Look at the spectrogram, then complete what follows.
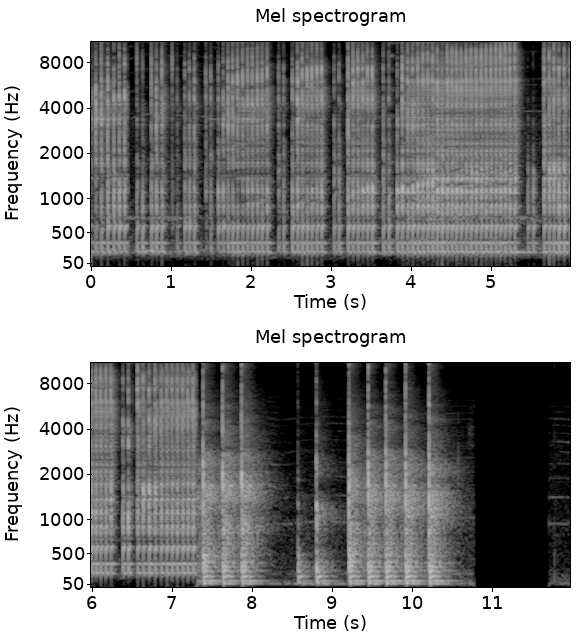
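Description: Rapid rattling of wood on wood with a steady ringing tone, like a thin walnut strip buzzing against the edge of a wooden box as it is flexed. About seven seconds in it breaks into a string of separate knocks, then stops abruptly.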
